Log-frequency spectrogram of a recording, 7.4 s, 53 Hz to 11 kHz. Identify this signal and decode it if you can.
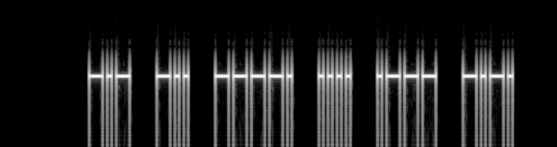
Morse code, heard as a keyed tone, about 20 wpm, spaced as for 14 wpm, 700 Hz. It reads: KD9HJC
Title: 245 Lesson 39g - Letter z - Call Signs 20wpm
